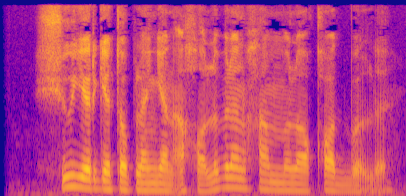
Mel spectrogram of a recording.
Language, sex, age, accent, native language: Uzbek, male, under 19, Toshkent shahri, Uzbek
